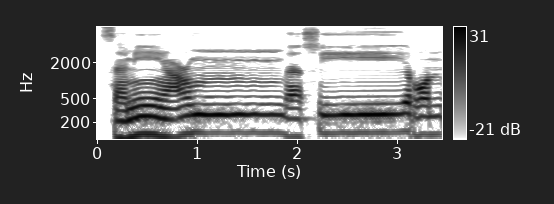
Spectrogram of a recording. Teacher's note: اگر وقف کریں گے تو یہ را باریک ہو جائے گی، اگر نہیں رکیں گے تو را پر ہوگی.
